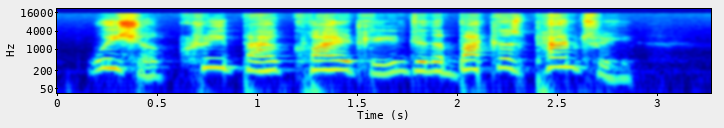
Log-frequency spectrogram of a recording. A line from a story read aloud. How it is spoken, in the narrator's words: cried the mole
